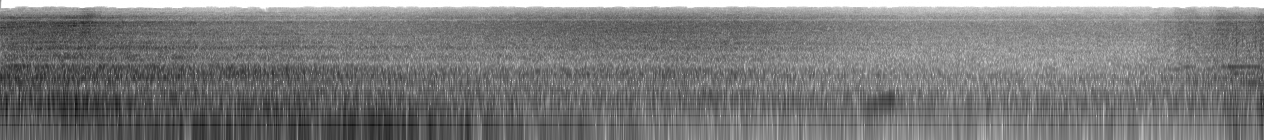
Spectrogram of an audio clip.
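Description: A fountain and fireworks show running: a deep rumble under a rushing noise, strongest at first, then fading away over a few seconds before swelling again at the very end.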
